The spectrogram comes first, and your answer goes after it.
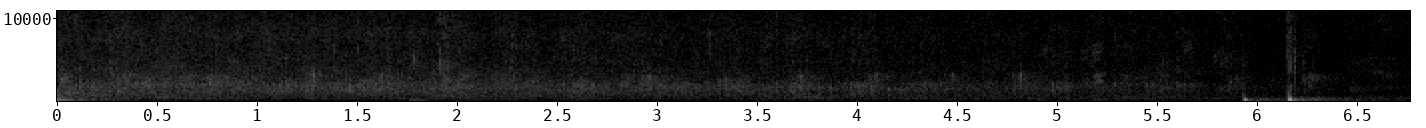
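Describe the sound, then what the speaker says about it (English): Faint, even applause from a conference audience at a TiECON Chandigarh 2024 leadership session, sounding distant and washy throughout, with two sharp thumps close by near the end. "Let's have a loud round of applause, please."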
